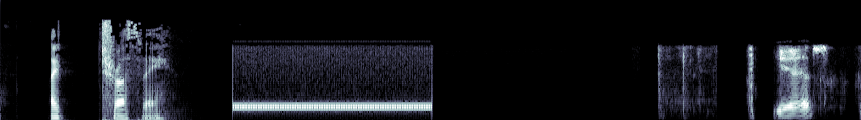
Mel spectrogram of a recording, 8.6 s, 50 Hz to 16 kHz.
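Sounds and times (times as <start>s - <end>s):
speech: 0.5s - 1.7s, 7.8s - 8.6s
telephone dial tone: 2.3s - 4.4s.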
